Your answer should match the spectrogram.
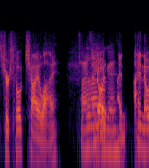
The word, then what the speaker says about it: Chili: At least that one was short, and I just kind of it's spelled chili, like. But yeah, it's Chai Lai.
